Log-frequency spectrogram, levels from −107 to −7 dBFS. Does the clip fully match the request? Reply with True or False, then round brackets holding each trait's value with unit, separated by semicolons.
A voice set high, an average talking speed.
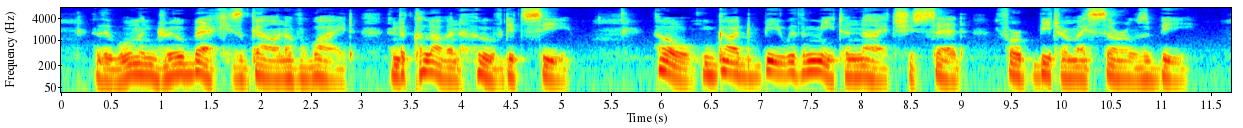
False (100 Hz; 155 wpm)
